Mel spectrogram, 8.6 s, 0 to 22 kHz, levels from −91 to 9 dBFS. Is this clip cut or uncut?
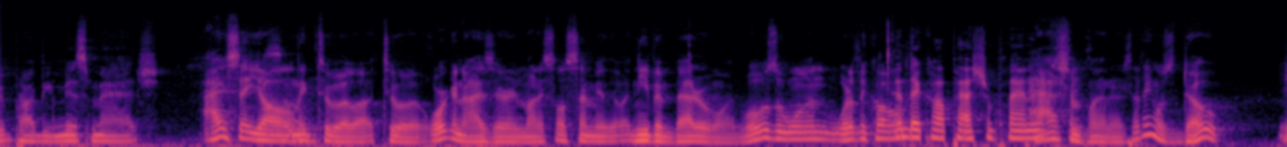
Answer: uncut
